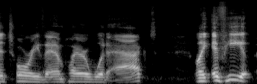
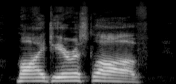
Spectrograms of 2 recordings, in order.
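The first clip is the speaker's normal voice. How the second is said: mock, deliberately bad British accent; 3 semitones higher, 4 dB louder than usual. Mocking an actor's awful British accent: imitating Keanu Reeves' bad British accent. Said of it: "him and Winona Ryder both doing a British accent that just sounds awful".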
